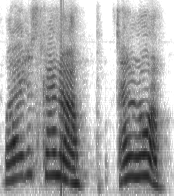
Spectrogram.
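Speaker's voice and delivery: chewing while talking; mouth full. Real, not acted. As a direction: talk through a mouthful. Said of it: "excuse me with chewing with my mouth full".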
